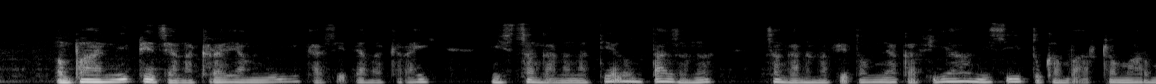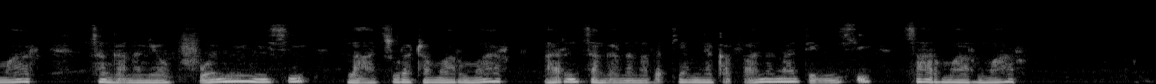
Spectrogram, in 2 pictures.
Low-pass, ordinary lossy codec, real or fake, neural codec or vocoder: 7.2 kHz; AAC, 32 kbps; real; none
